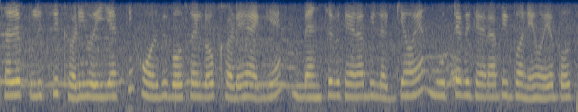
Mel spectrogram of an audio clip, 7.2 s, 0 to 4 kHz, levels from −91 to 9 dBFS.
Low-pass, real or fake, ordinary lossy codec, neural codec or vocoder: 3.6 kHz; real; Opus, 24 kbps; none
